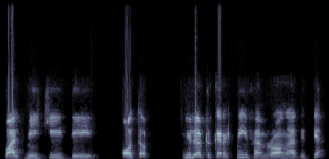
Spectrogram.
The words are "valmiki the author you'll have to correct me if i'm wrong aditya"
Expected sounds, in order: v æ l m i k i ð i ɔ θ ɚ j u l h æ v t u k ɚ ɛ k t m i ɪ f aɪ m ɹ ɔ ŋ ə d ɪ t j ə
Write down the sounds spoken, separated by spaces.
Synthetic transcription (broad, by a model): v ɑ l m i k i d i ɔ t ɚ j u l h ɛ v t u k ɚ ɛ k t m i ɪ f aɪ m ɹ ɔ ŋ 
